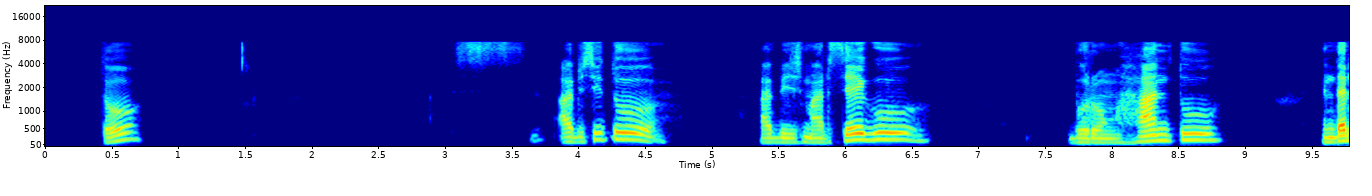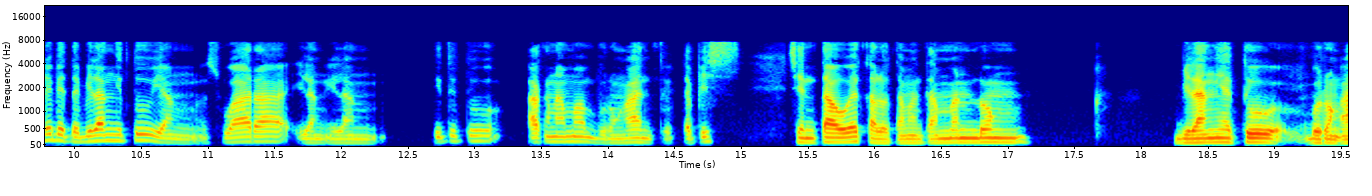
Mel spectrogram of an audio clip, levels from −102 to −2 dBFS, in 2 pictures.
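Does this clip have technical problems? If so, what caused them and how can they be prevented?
Yes, there's automatic gain rising in this speech, from 9.55 to 12.3 s and again from 12.92 to 17.13 s, each time by about 7 dB. The AGC judged the input too quiet and slowly ramped up, lifting voice and background together. To prevent it, set a healthy fixed mic level and switch off automatic gain.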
